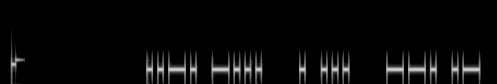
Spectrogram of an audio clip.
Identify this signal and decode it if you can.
Morse code, heard as a keyed tone, about 22 wpm, 700 Hz. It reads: FB ES GA
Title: Common QSO Phrases Encore 22wpm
